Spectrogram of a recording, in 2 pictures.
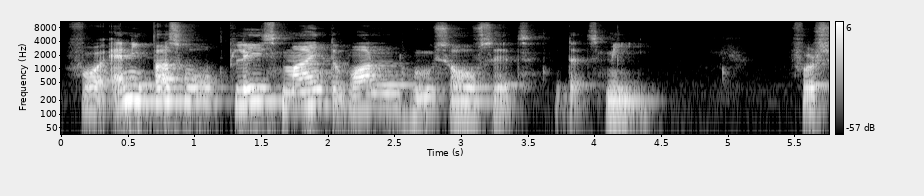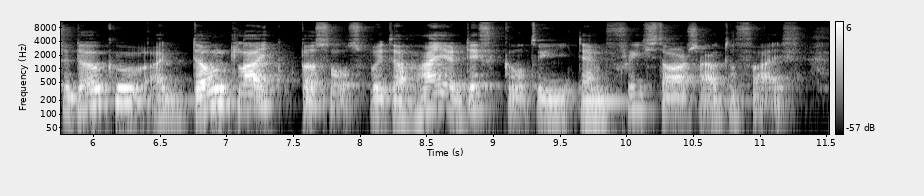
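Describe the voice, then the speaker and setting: A man's fairly slow speech with a strong Dutch accent and big swings in loudness. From Netherlands. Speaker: puzzle streamer. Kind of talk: live stream puzzle solving. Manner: hesitant, many fillers.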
